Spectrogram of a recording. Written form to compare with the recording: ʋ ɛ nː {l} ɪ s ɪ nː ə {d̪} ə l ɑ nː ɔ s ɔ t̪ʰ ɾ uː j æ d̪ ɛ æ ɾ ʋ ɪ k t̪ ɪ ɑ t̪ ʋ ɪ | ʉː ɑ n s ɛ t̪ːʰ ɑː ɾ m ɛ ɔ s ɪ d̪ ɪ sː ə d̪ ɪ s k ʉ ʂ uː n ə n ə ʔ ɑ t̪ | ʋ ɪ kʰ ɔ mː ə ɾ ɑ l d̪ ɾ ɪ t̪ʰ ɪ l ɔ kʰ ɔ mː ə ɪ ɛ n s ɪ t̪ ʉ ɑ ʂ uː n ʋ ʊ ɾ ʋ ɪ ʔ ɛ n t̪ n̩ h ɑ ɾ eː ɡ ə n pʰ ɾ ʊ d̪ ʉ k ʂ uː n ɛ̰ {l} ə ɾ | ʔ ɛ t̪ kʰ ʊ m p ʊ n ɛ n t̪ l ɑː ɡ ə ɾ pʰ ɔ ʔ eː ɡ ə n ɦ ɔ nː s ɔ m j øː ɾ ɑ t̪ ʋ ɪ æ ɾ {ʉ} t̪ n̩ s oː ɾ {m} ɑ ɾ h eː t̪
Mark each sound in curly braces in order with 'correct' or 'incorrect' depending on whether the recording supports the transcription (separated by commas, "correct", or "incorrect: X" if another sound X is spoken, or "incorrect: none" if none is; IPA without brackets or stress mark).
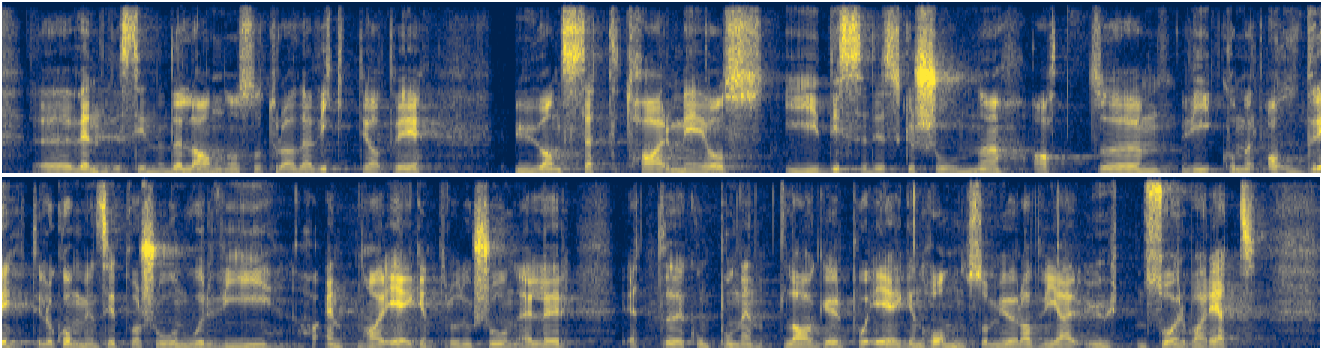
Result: correct, correct, incorrect: lː, incorrect: ʉː, incorrect: b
